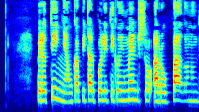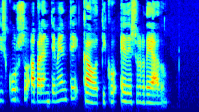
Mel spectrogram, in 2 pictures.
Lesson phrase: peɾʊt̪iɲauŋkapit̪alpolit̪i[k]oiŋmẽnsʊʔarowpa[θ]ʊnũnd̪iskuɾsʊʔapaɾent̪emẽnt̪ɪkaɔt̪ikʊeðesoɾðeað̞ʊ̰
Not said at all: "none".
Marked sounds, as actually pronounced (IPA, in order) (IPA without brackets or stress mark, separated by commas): k, ð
